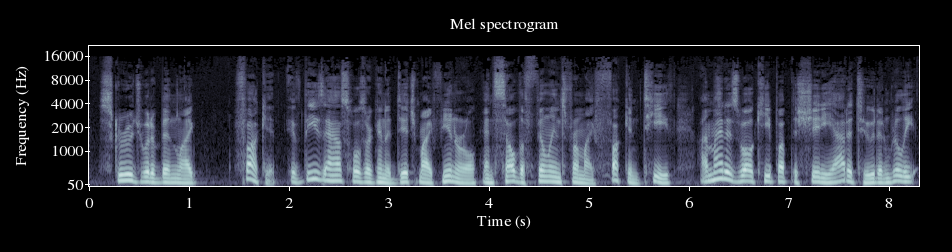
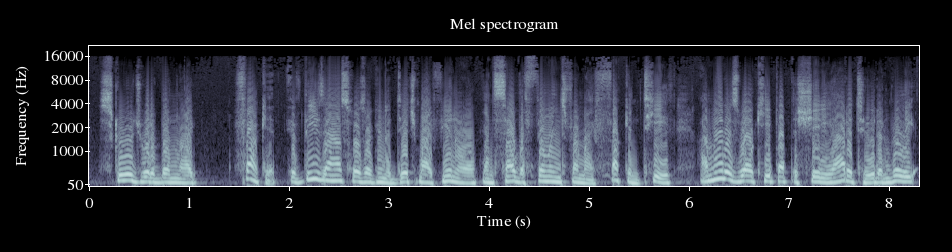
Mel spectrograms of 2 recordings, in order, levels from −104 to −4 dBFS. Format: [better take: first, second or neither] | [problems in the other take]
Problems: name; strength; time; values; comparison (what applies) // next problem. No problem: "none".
first | distortion; heavy; 5 dB below the speech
